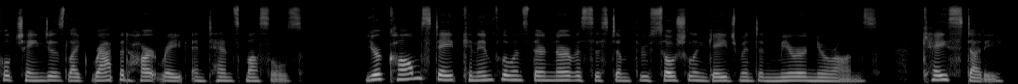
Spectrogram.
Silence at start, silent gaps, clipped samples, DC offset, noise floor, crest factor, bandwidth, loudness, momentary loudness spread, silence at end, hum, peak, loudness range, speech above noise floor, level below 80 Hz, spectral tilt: 0 s; 9.08-9.20 s; under 0.1%; under 0.1%; under -90 dBFS; 20 dB; 18 kHz; -34 LUFS; 10 LU; 0.15 s; none; -16 dBFS; 3 LU; over 56 dB; -76 dBFS; -4.5 dB/octave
